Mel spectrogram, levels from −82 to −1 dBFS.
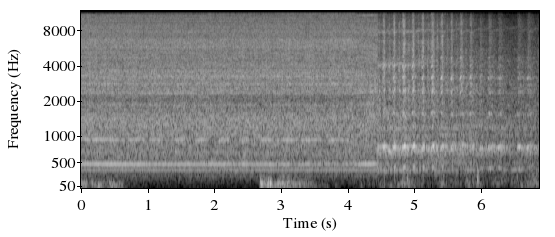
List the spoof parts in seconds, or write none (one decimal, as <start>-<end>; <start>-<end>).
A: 1.9-2.6

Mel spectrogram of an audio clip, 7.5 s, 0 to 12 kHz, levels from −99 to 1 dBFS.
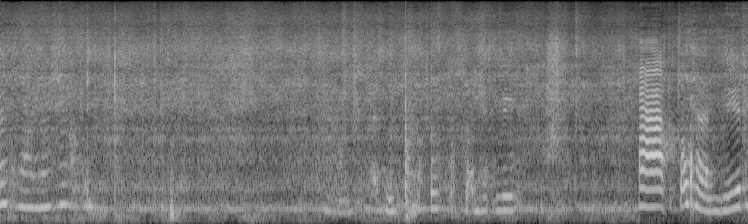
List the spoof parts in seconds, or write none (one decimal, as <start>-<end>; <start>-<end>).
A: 0.0-7.5

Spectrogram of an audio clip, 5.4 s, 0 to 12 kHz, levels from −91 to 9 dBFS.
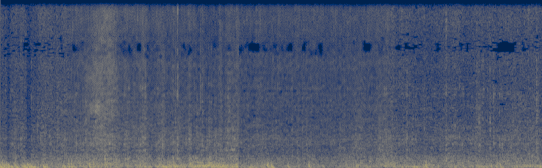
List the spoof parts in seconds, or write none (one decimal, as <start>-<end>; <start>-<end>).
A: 0.7-3.9

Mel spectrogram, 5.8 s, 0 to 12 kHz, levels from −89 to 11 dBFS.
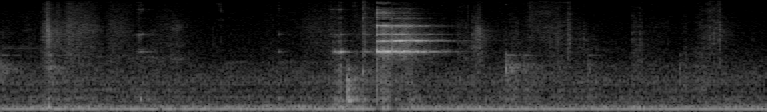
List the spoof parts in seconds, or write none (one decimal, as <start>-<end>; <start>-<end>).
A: none

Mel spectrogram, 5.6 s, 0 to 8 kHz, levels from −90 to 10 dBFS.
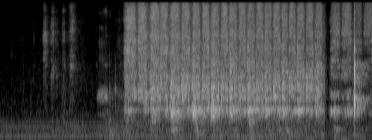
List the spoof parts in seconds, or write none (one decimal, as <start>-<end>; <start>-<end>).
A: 3.8-4.3

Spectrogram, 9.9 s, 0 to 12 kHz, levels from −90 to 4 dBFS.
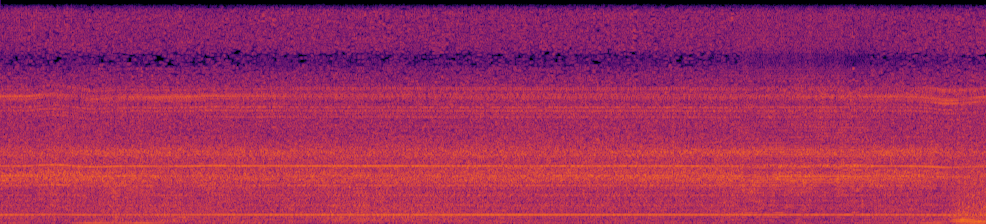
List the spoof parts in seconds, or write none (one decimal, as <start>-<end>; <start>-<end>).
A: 7.4-8.7

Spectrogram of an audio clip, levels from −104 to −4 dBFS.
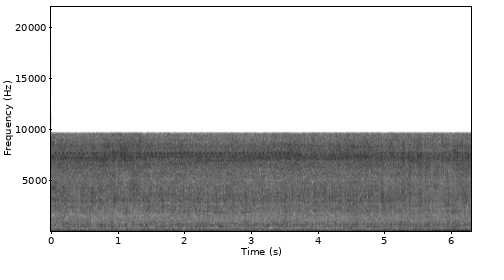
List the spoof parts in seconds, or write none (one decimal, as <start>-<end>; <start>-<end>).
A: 0.6-1.3; 4.9-6.3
